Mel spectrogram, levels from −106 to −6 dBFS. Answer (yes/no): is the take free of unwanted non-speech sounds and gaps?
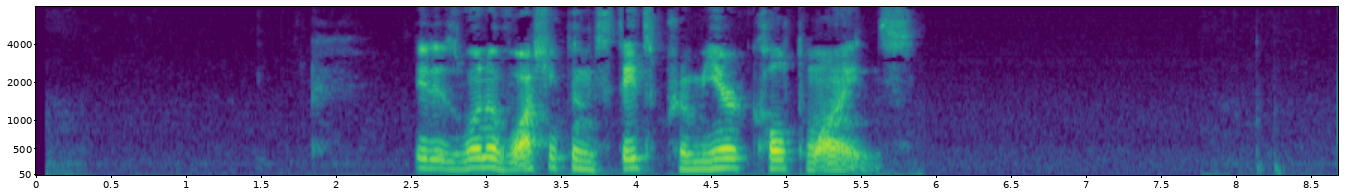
yes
